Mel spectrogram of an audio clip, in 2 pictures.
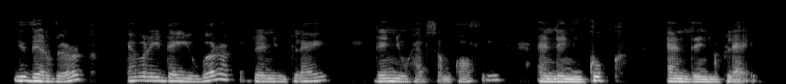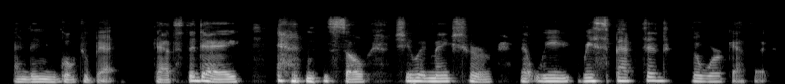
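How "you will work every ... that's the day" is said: put-on Hungarian accent throughout. Retelling her grandma's daily rules for the kids, in a Hungarian accent. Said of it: "in her Hungarian accent".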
